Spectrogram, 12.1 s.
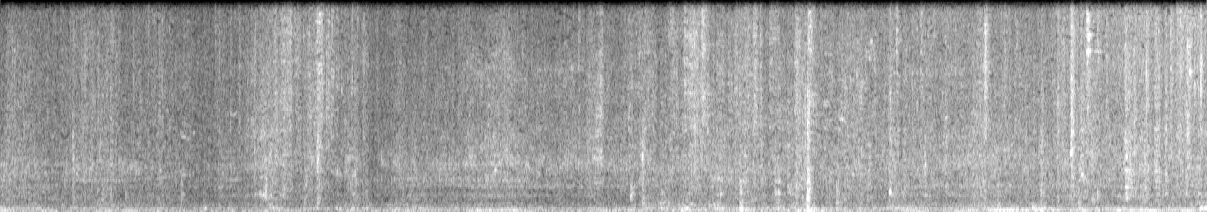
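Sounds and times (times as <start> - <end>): engine running under load: 0.0 - 12.0
body knocks and rattles: 6.2 - 12.0.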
